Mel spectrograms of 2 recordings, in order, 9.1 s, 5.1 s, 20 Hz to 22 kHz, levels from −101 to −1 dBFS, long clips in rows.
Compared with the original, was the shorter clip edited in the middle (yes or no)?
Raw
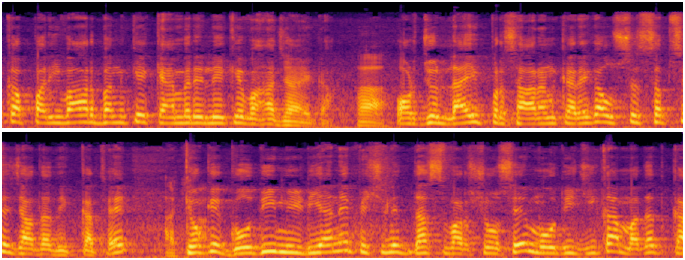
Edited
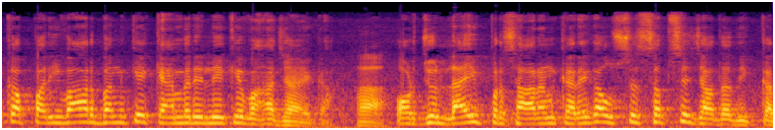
no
